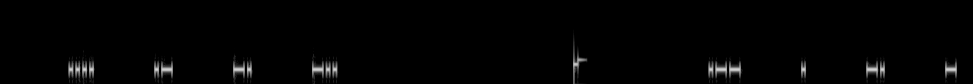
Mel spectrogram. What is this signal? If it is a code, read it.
Morse code, heard as a keyed tone, about 36 wpm, spaced as for 12 wpm, 690 Hz. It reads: HAND WENT
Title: 6x Character Spacing - Top 200 Words - 35wpm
